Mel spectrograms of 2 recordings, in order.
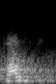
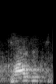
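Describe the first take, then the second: First: "كذب" as one syllable, kidhb; short i after the kaf in "كذب", no vowel before the b; "كذب" pronounced kidhb; kasra on kaf. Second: "كذب" as one syllable, kadhb; "كذب" pronounced kadhb; fatha, silent middle vowel. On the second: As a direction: open a after the kaf in "كذب", no vowel before the b. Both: Shown as a demonstration. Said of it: "مع إبقاء فتح الكاف وكسرها".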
